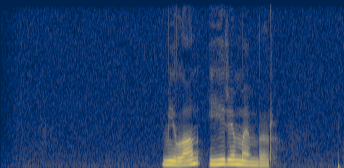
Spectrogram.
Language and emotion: Russian, neutral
